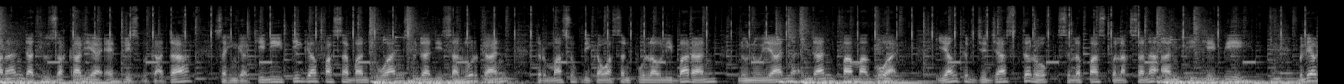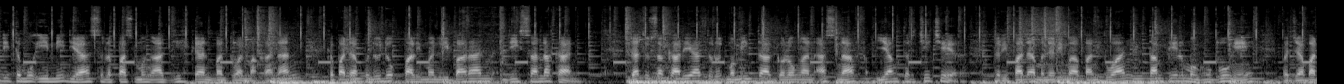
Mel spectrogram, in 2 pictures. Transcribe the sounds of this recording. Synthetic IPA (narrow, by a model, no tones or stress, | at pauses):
ɾandat̪uzakaɾiaʔɛdɾɪsbərkat̪a | səɦiŋɡakinit̪iɡafasabant̪uansudahdisalʊrkant̪ərmasʊk̚dikawasanpulawlibaɾanːunujandanpamaɡua̰njaŋt̪ərd͡ʒəd͡ʒast̪əɾʊk̚sələpaspəlaksanaʔanpikepibəliawdit̪əmuimidiasələpasməŋaɡɪhkanbant̪uanmakanankəpadapəndudʊk̚parlimə̃nlibaɾandisandakan | dat̪us̬akaɾiat̪uɾʊt̪̚mə̃mint̪aɡoloŋãnʔa̰snafjaŋt̪ərt͡ʃit͡ʃɪrdaɾipadamənəɾimãbant̪uant̪ampɪlmə̃ŋɦubuŋipəd͡ʒaba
